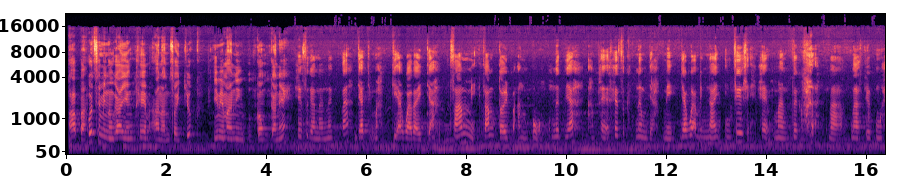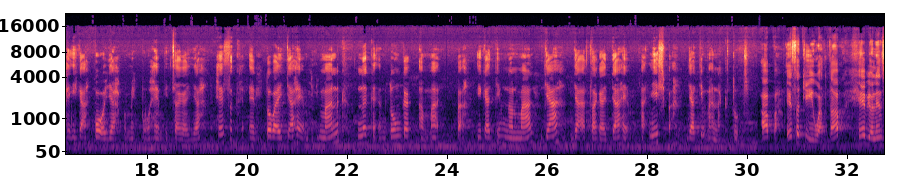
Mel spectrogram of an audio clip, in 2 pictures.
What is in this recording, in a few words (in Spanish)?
Lengua Popoluca; FI San Andres; Violencia Obstetrica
